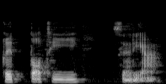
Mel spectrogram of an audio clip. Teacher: But here when we have the possessive plus the noun, so if the noun ends with تاء مربوطة قطة, the تاء مربوطة becomes an actual تاء at the end of the word before the possessive pronoun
